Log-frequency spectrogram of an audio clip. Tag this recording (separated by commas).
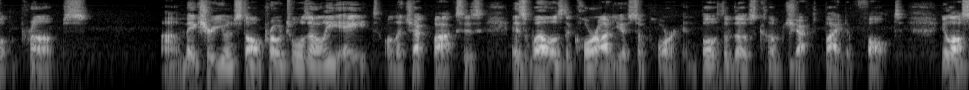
Speech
